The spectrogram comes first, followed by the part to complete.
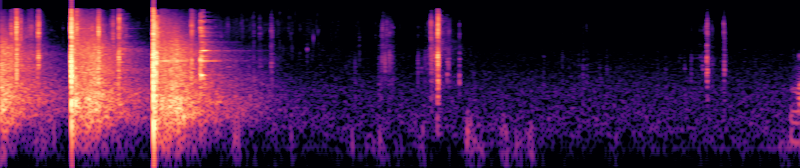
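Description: Pump-action shotgun fired in quick succession, shots under a second apart, each report trailing off in a ringing tail. After a pause, a single sharp metallic click as a shell is loaded from the side-saddle, then faint small clicks near the end.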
